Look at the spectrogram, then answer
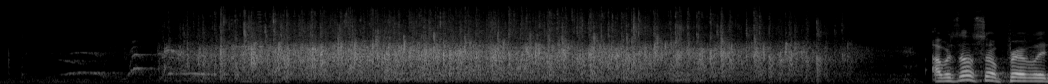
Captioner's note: applause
